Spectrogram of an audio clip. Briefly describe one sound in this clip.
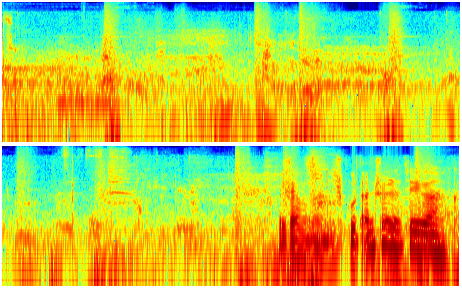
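Weapon blows and spell impacts crack in quick bursts during a fight.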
